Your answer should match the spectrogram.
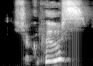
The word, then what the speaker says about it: Circarpous: Circapus. – It's spelled C-I-R-C-A-R-P-O-U-S.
